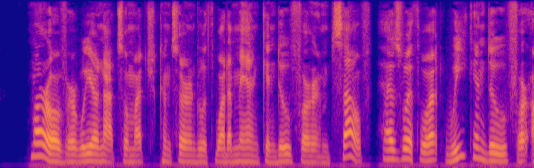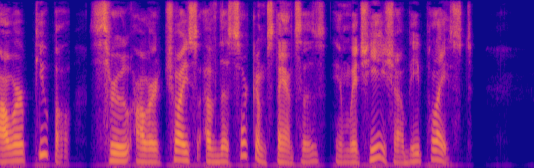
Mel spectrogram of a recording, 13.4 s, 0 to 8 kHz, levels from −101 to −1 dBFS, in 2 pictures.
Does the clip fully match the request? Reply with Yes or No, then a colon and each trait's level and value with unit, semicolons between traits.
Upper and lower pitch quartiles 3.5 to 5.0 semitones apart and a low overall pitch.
Yes: average, 4.1 semitones; low, 125 Hz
